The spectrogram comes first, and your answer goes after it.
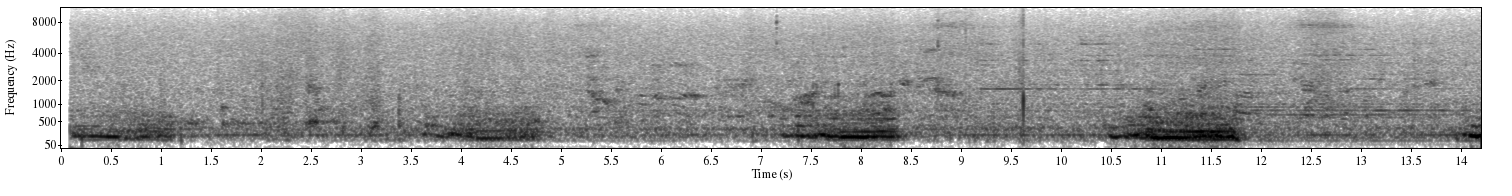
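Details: Bulldog snoring indoors, low rumbling snores in four slow bursts a few seconds apart, each about a second long, with quiet room noise between them.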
